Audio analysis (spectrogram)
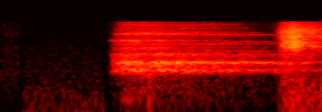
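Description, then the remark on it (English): A single person imitates an audience's sharp, breathy gasp at a stand-up joke, stretching into a long exhaled sigh, fairly loud, ending in a brief airy burst; no words are spoken. “I used to have really horrible jokes about my grandmother, and I'd get those noises, like those gasps, or like real like deep sighs, like.”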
